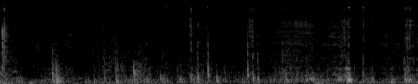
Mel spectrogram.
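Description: Tools clink and rattle in a bag.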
